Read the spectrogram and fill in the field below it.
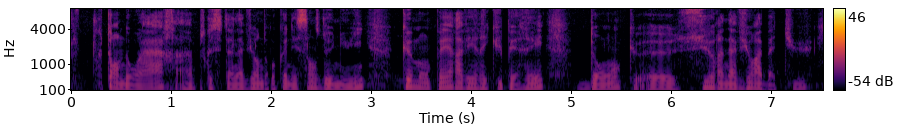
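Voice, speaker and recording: A dark, mellow tone with ordinary pitch variation on a very clean recording with a silent background. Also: man. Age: 60s. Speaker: private collector, son of a WWI veteran. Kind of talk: on-site interview. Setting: exhibition gallery.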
